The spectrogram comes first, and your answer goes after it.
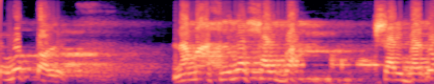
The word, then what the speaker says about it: Muttalib: Hati-hati toknya, tasjidnya yang di tok, ini bukan Muttalib, bukan, tapi Muttalib.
